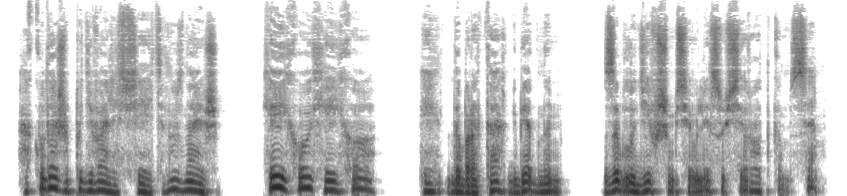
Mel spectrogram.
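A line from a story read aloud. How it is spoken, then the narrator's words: Whispered. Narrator (Russian): прошептала Сибилла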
